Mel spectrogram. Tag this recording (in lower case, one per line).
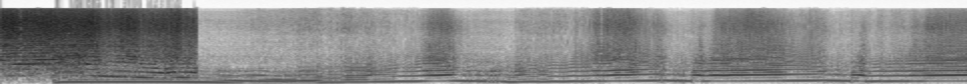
car
vehicle
revving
